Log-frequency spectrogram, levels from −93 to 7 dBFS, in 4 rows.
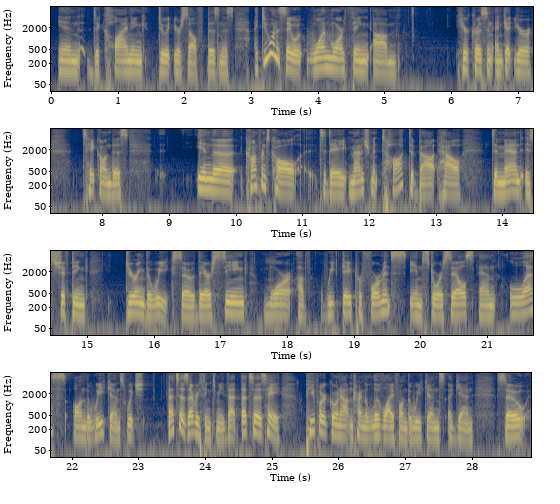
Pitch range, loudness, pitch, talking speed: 110-130 Hz, -18 LUFS, 115 Hz, 160 wpm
